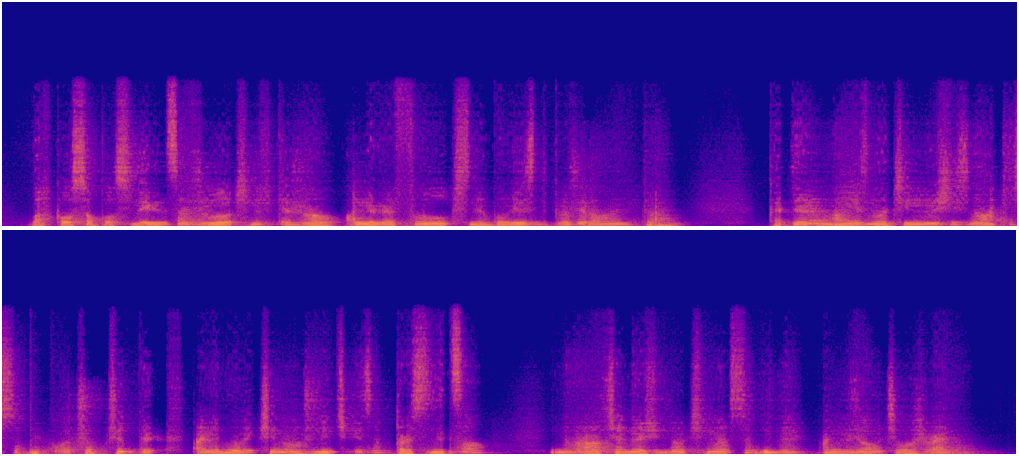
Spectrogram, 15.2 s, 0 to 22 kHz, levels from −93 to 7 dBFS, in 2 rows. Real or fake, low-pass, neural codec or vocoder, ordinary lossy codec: fake; 14.4 kHz; codec, 44.1 kHz, 0.9 kbps, DAC; none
